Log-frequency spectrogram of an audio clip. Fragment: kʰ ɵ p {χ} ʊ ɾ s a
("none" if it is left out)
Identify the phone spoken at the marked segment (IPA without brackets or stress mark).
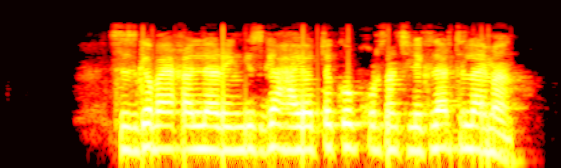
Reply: χ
